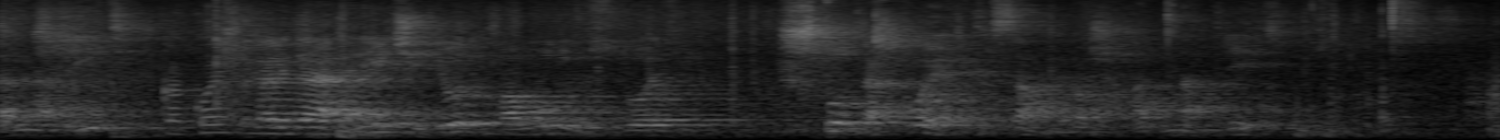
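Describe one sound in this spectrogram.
A man lectures aloud.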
